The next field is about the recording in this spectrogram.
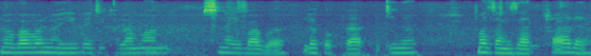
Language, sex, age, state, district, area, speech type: Bodo, female, 30-45, Assam, Chirang, rural, spontaneous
